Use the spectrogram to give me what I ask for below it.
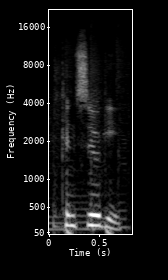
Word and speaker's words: Kintsugi: Enter Kintsugi. Pronounced kintsugi, named after the Japanese art of turning broken pottery into something beautiful and resilient.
